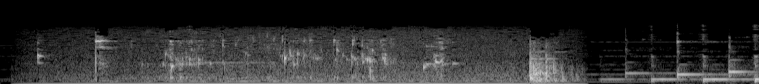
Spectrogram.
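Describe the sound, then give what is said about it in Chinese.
Water runs steadily with a broad splashing hiss for several seconds, then a brief louder gush, followed by a rising, ringing gurgle as a host pours a large glass of water, recorded outside a live broadcast studio. No one speaks. “我想听了前三段，你大概猜出来了，它们都是水的声音。”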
